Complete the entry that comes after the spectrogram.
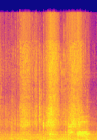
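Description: Roasted potatoes, boiled with a little baking soda, roughed up and roasted until crispy, are scraped and crunched straight out of the oven. A continuous dry, bright crackling crunch swells through the middle and fades at the end, showing how crispy the potatoes are.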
